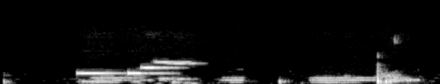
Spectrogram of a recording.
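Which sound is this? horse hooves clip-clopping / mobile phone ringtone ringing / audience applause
mobile phone ringtone ringing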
